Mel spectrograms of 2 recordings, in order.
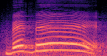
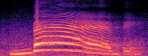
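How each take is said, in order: First: The stress is on the last syllable. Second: The stress is on the first syllable. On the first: It names a baby. "A última sílaba aí é a mais forte" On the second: It means someone drinks. "a gente sabe que é a primeira"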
